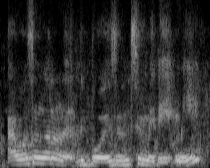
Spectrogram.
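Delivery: usual speaking voice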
